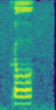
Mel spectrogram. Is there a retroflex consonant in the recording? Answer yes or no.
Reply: yes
